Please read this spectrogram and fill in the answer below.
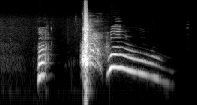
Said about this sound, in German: Jetzt muss ich niesen, Entschuldigung mal bitte.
